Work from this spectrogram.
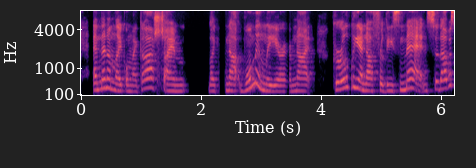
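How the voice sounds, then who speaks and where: A woman's ordinary speaking voice with an American accent, fairly high in pitch, with ordinary pitch variation at a moderate pace. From US East Coast, Delaware small town. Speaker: podcast guest sharing personal health story. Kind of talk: personal testimony in casual interview.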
